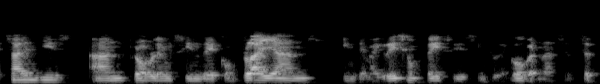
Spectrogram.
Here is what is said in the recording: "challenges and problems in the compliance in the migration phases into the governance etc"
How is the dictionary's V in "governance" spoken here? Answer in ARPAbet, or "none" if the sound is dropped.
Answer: B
